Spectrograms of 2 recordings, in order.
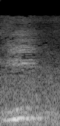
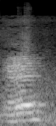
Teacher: when you say E, it is closed, and when you say A, it's open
